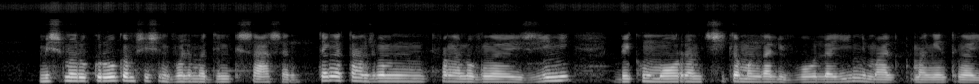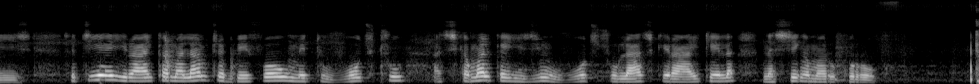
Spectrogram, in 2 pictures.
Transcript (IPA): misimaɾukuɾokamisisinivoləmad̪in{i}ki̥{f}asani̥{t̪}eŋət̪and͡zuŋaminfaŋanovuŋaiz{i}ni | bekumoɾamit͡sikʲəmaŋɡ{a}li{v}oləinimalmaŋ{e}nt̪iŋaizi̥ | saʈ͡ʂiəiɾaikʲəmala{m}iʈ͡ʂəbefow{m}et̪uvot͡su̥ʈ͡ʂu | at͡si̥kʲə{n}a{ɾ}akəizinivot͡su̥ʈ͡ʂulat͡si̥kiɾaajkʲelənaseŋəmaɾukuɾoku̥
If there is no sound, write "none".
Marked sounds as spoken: i, s, t̪, i, a, v, e, m, m, m, l

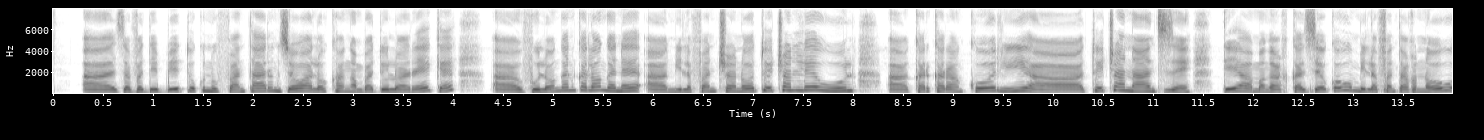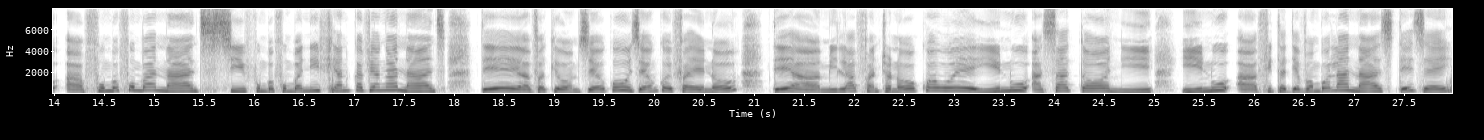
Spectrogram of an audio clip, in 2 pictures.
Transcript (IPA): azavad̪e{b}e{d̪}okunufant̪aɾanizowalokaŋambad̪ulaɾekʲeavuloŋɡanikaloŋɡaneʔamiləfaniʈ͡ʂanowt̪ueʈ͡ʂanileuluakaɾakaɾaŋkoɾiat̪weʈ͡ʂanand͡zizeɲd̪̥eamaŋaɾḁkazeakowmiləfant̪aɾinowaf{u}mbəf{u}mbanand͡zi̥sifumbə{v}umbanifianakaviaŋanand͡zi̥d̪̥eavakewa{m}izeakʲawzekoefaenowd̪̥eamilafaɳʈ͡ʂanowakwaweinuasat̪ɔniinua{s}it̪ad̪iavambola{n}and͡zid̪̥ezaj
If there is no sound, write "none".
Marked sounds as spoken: b, t̪, u, u, f, m, f, n

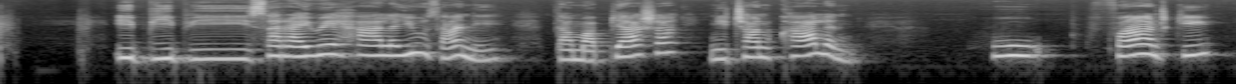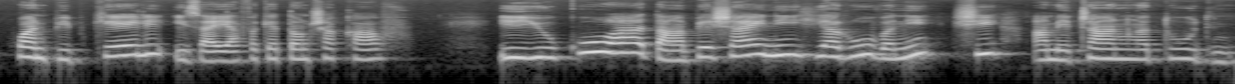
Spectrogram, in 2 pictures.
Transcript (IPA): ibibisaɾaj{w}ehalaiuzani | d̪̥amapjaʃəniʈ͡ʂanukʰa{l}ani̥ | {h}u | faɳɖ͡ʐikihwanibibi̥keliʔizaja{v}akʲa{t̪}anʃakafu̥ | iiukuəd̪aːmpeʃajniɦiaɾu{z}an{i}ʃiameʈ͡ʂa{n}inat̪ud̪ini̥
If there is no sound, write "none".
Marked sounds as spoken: w, l, h, f, t̪, v, i, n

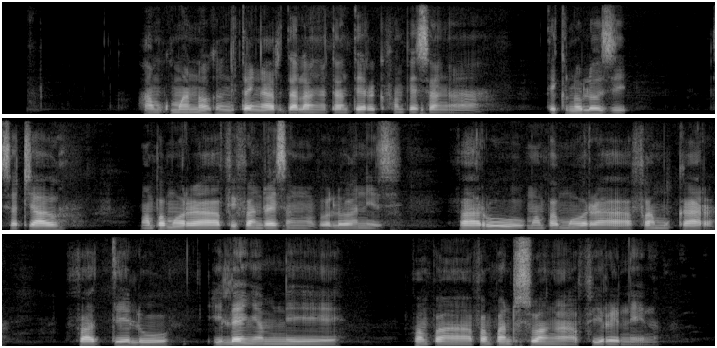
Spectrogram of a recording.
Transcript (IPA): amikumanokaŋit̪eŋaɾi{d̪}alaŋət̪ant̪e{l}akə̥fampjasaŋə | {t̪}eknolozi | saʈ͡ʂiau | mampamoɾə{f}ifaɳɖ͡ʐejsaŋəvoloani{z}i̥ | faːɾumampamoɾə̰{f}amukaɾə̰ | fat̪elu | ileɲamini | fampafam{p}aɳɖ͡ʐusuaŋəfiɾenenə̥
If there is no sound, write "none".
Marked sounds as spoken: d̪, ɾ, t̪, f, z, f, p

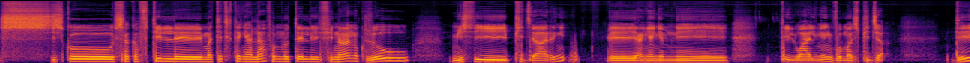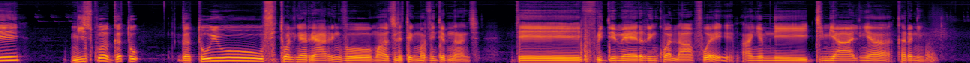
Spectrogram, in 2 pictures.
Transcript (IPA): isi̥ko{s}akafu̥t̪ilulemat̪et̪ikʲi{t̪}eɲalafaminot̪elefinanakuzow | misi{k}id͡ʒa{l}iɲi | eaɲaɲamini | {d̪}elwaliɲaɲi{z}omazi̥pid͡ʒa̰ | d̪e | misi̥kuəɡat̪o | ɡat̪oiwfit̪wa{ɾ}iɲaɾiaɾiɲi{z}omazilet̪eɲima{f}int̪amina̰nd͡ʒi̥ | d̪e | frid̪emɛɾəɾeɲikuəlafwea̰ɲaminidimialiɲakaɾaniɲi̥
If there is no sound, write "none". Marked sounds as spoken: s, t̪, p, ɾ, t̪, v, l, v, v

